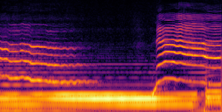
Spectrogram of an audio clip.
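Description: Live looped music: a steady, sustained low cello drone under one long melodic note that slides slowly downward. A new, higher note starts about three seconds in.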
